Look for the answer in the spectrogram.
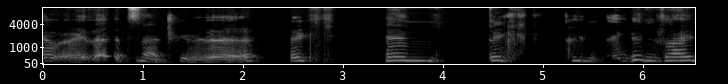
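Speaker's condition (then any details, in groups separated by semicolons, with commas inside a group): Cerebral palsy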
